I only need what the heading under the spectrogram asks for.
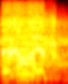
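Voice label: "radar", Russian; Allied Flight; DCS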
